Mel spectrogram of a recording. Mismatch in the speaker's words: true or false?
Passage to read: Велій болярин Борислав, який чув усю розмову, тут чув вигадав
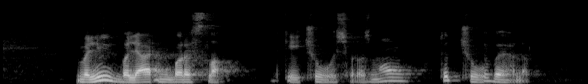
false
